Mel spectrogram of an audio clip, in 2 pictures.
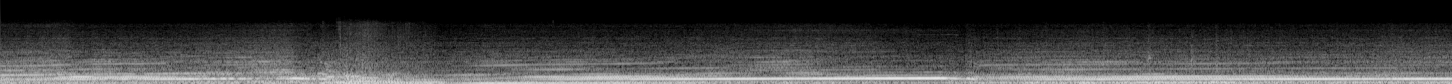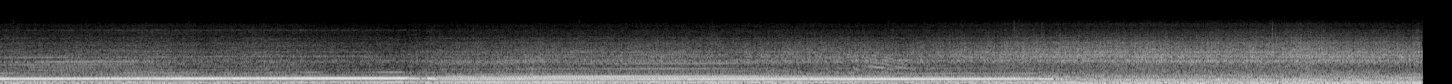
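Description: Honda S2000's F20C 2.0-litre four-cylinder VTEC engine at full throttle, heard inside the cabin, rising in pitch through the gears. Three upshifts, about three and a half, ten and nineteen seconds in, each drop the pitch before it climbs again. The sound cuts off suddenly near the end.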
